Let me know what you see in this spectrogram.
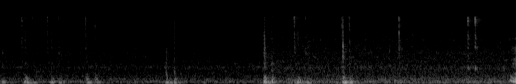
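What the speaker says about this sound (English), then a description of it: "And let me type captcha once again." Someone types a captcha on a computer keyboard, giving scattered clusters of light key clicks with short pauses between bursts, close and fairly quiet, with no voices.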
